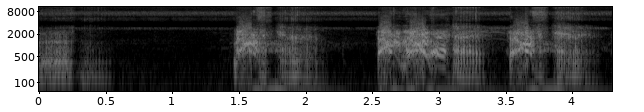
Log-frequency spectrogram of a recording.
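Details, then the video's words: Angry pet dog giving three sharp, loud barks about one second apart after a short silence, each bark a harsh, noisy burst, with faint background hiss. "ANGRY Dogs Barking Sound Effects (Aggressive Dogs Barking)"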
